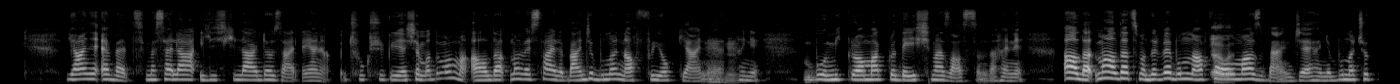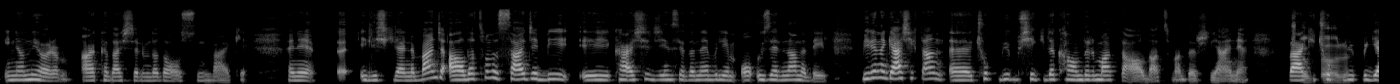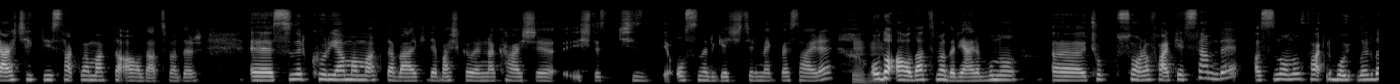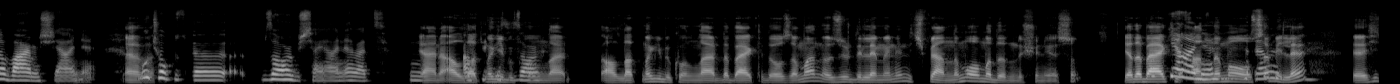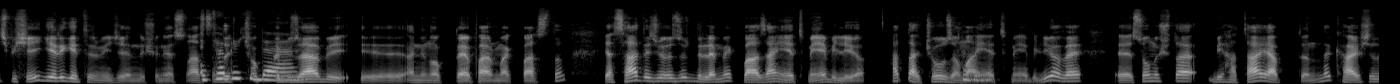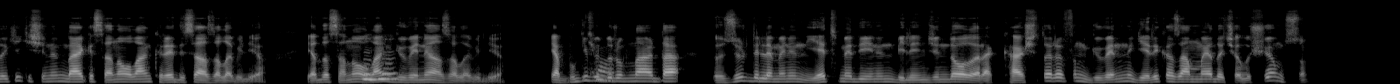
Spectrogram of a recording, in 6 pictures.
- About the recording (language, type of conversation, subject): Turkish, podcast, Birine içtenlikle nasıl özür dilersin?
- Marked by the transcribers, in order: other noise; other background noise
